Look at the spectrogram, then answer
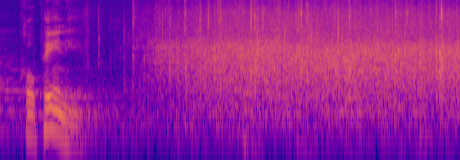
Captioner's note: applause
